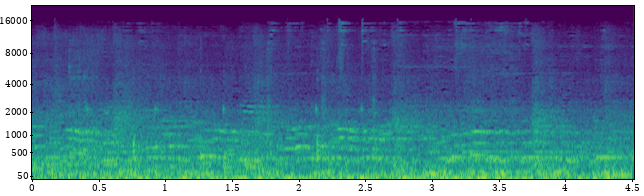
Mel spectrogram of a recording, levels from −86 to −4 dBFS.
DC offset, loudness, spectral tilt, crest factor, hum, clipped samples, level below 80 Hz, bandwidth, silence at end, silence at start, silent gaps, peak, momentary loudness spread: under 0.1%; -26 LUFS; -7 dB/octave; 14 dB; none; under 0.1%; -30 dBFS; 16 kHz; 0 s; 0 s; none; -10 dBFS; 2 LU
